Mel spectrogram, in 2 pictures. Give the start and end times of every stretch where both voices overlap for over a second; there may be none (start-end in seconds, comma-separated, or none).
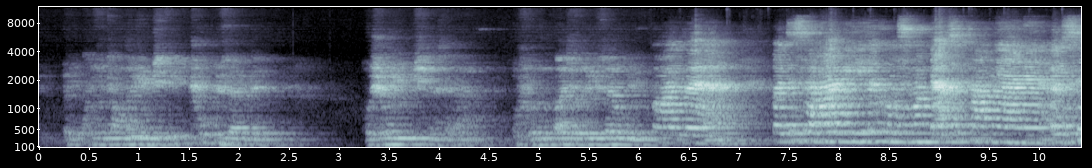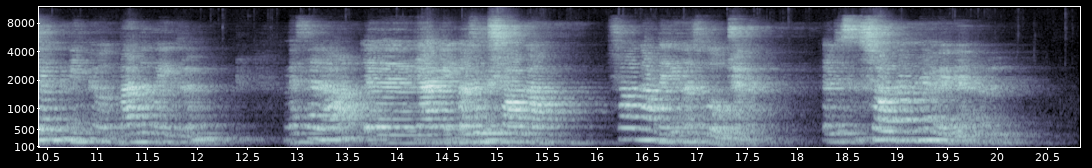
none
